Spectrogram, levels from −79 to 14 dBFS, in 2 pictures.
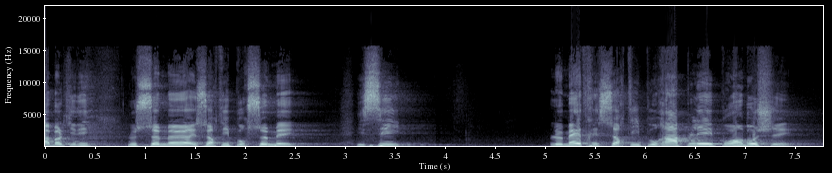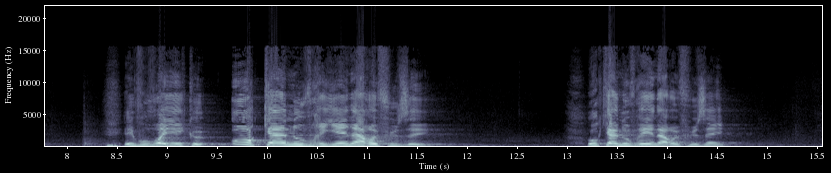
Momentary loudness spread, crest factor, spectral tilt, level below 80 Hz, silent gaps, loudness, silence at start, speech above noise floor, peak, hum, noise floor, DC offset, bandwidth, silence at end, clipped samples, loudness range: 13 LU; 14 dB; -3.5 dB/octave; -30 dBFS; none; -12 LUFS; 0 s; 40 dB; 0 dBFS; none; -52 dBFS; under 0.1%; 16.5 kHz; 1 s; 0.2%; 5 LU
